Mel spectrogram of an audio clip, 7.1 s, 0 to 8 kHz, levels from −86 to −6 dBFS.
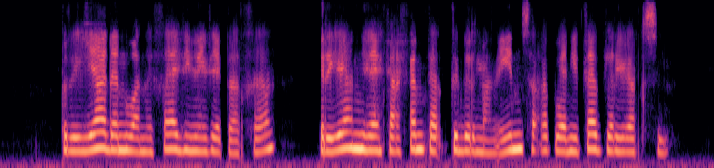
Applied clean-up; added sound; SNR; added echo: neural diffusion model UNIVERSE++.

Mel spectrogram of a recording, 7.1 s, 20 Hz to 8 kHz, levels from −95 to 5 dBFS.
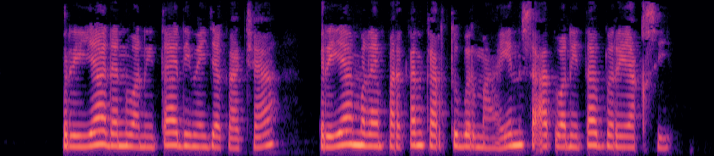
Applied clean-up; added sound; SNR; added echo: none; none; none; none.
